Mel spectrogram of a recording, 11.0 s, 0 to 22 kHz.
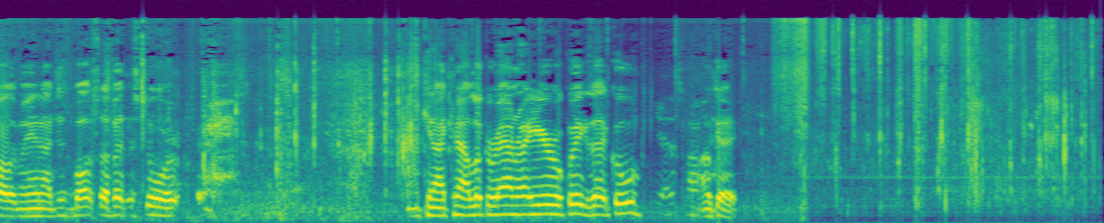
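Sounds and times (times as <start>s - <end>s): rummaging clicks and rustles: 7.5s - 11.0s.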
